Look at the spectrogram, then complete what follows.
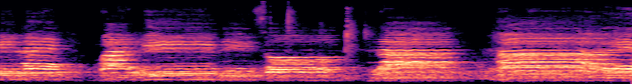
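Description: Small choir of men and women singing in harmony without instruments, held notes in short phrases with brief breaks between them.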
